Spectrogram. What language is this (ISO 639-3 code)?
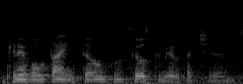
por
